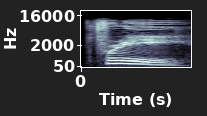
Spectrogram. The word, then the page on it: free: American English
